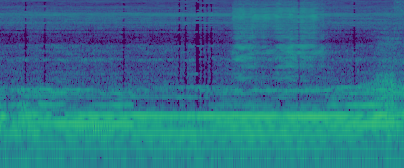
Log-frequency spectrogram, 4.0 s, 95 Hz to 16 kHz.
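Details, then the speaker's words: Supplied 6 V DC motor driven from an Arduino, now connected directly to 5 V instead of through the transistor (about 4.4 V): even buzzing whine, spinning faster and smoothly. "if you now directly plug it to 5 volts it's a little bit more power if i put the cable in here here it's turning faster"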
